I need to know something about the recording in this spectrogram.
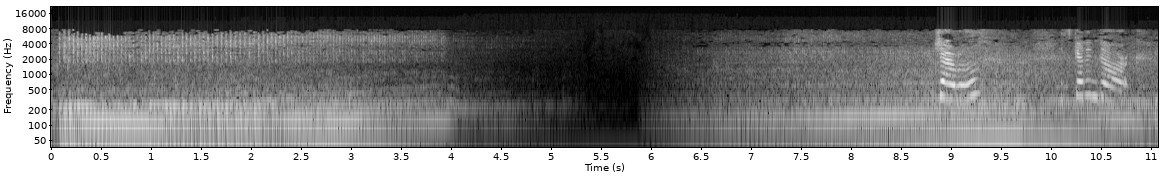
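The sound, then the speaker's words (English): A car engine rumbles steadily, dies away into a few seconds of silence, then rumbles back up and keeps running, with brief high, wavering tones over it near the end. “And then the engine gave me trouble.”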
